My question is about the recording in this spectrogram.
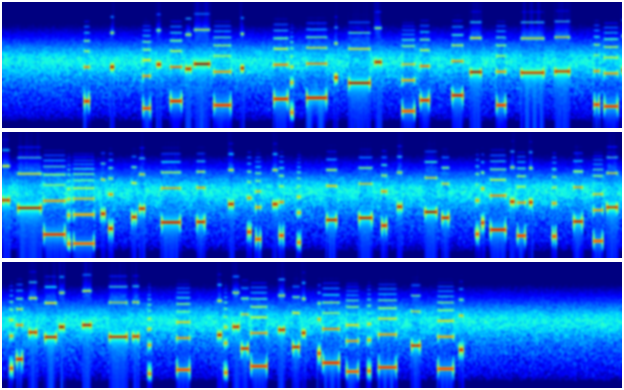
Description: Electronic bleeps of random pitch and length. There is no code.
